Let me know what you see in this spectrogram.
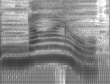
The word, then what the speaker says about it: Nile: Well, it's the River Nile, which flows through 11 different African countries, including Egypt and Ethiopia. One way you can remember the name Nile is that it sort of rhymes with crocodile.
